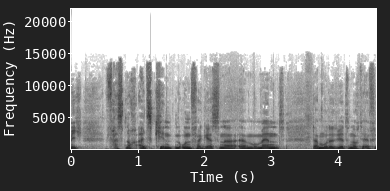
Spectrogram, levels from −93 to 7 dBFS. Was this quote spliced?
no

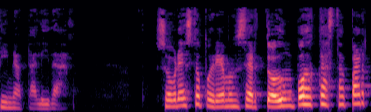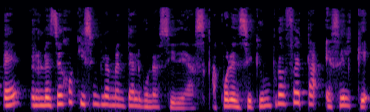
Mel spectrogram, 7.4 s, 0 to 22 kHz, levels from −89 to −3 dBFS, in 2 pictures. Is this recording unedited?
no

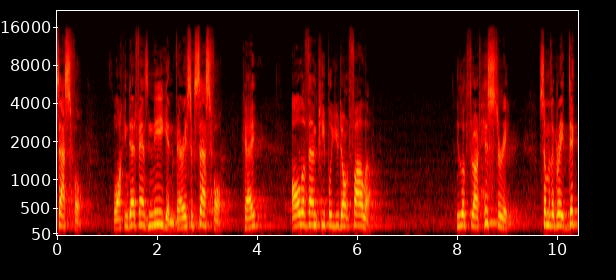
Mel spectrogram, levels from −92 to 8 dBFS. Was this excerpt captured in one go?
yes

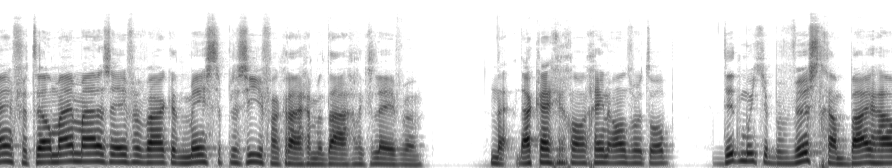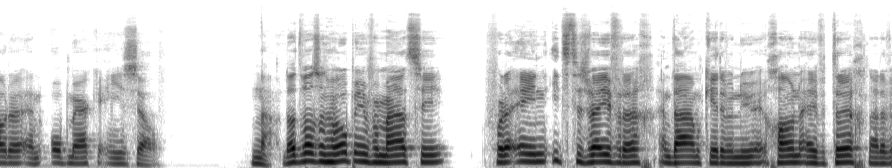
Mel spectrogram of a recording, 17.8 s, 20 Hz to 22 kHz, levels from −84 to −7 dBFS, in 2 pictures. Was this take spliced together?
no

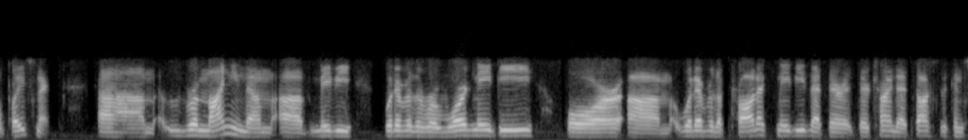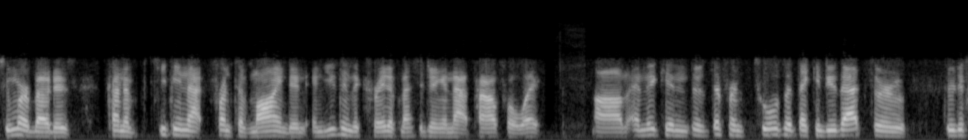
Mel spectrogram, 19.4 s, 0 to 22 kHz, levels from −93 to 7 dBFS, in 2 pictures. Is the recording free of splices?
no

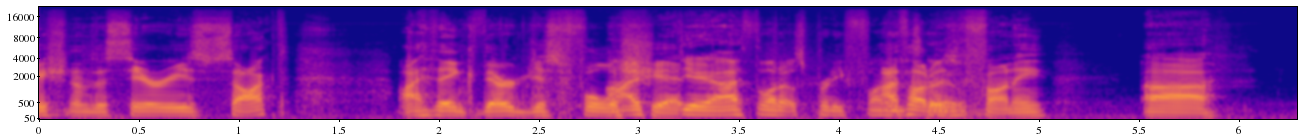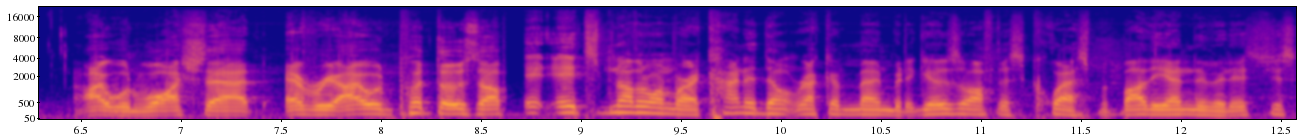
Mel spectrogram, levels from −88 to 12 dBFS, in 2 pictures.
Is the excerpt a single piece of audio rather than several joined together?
no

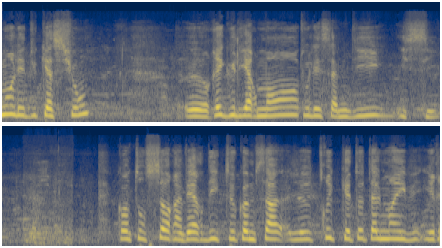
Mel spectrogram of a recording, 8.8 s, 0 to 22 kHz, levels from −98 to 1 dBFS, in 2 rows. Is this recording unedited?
no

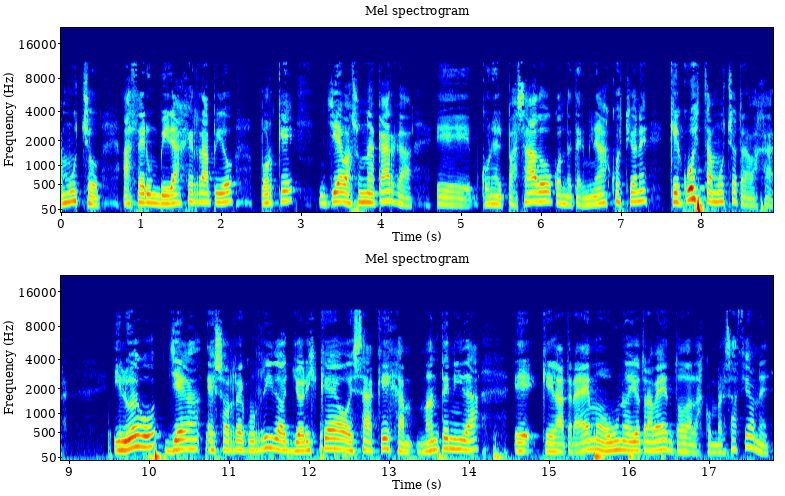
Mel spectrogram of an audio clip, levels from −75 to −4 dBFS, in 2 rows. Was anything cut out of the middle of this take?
no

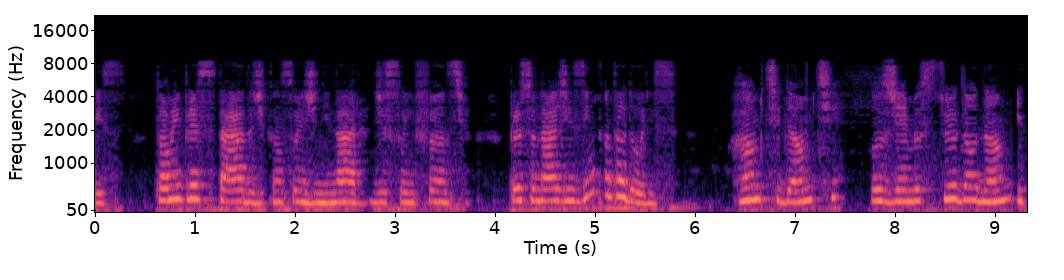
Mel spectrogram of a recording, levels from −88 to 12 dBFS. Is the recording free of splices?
yes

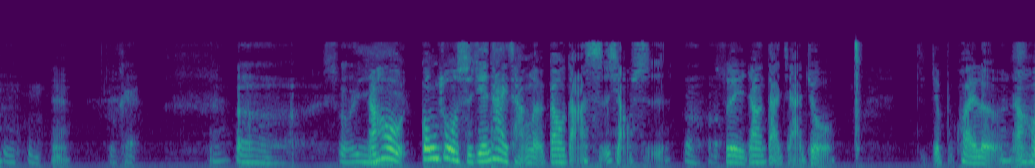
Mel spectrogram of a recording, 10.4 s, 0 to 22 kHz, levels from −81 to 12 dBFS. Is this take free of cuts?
yes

